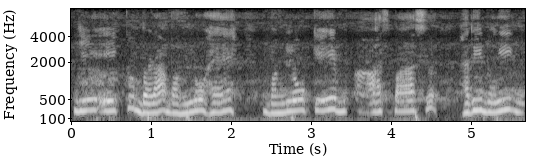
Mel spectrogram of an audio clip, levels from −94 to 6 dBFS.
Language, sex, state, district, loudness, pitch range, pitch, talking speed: Hindi, female, Madhya Pradesh, Dhar, -16 LUFS, 215-250 Hz, 235 Hz, 105 wpm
